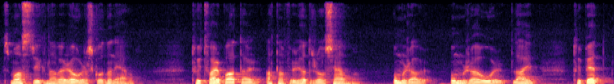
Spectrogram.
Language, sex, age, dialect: Faroese, male, 61+, Suðuroy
